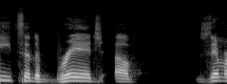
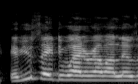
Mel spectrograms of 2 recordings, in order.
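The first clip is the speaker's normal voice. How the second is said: laughing; 6 semitones higher than usual. Real, not acted. Laughing threat to a chatter.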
